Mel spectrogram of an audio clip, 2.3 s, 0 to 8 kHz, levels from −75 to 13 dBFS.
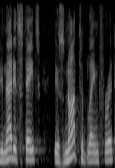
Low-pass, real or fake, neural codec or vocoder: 7.2 kHz; real; none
